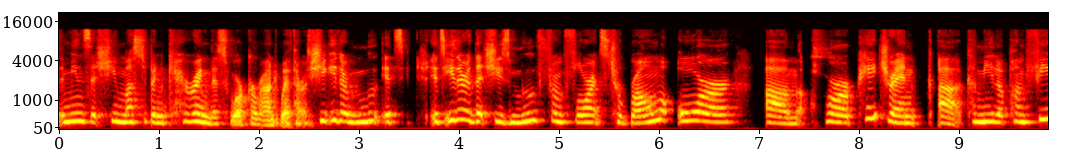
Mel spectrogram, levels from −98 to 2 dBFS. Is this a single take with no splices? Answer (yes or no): no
